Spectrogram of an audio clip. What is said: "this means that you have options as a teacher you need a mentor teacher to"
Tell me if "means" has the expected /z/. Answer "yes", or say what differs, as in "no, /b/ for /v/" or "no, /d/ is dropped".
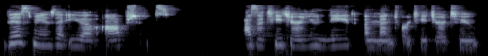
yes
